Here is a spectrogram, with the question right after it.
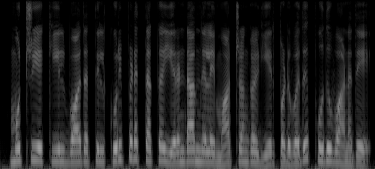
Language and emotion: Tamil, neutral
